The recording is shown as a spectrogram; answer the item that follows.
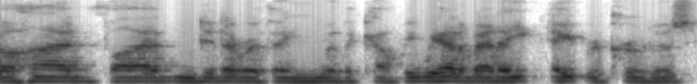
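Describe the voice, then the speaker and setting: A man's somewhat breathy, medium-pitched voice at a very fast pace, with monotone, flat intonation. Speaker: executive recruiter, firm owner. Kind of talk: interview. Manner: halting, many fillers.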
